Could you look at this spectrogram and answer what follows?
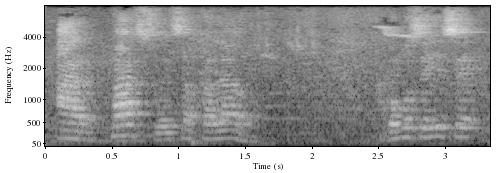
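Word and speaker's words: ἁρπάζω: Y en el verbo griego se dice arpazo, esa palabra.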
